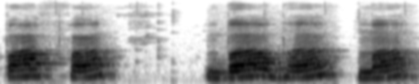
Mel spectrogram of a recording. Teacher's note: पहला दोस्तों आपका बात आता है द्वयोष्ठ। इन उच्चारणों के उच्चारण में दोनों ओष्ठों का प्रयोग होता है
